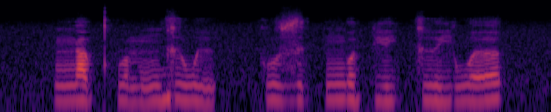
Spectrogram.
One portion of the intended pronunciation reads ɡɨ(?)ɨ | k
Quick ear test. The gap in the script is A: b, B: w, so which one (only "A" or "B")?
B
